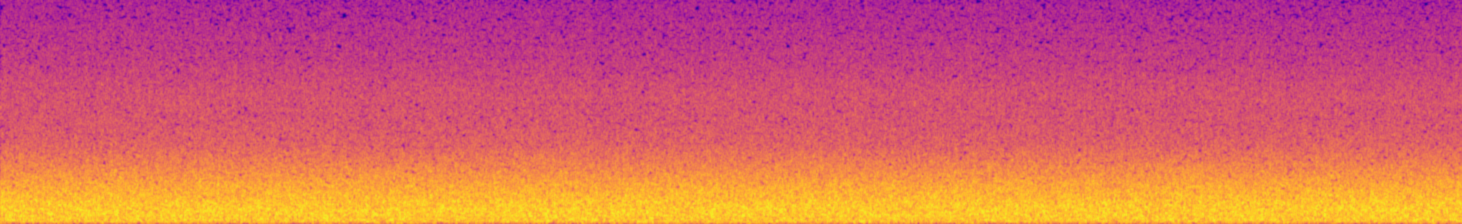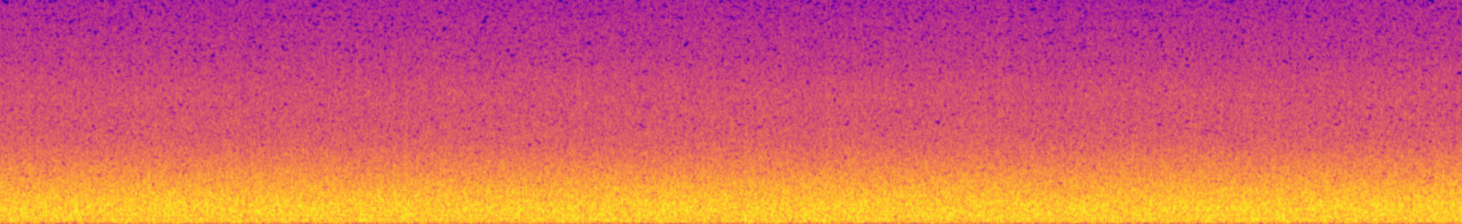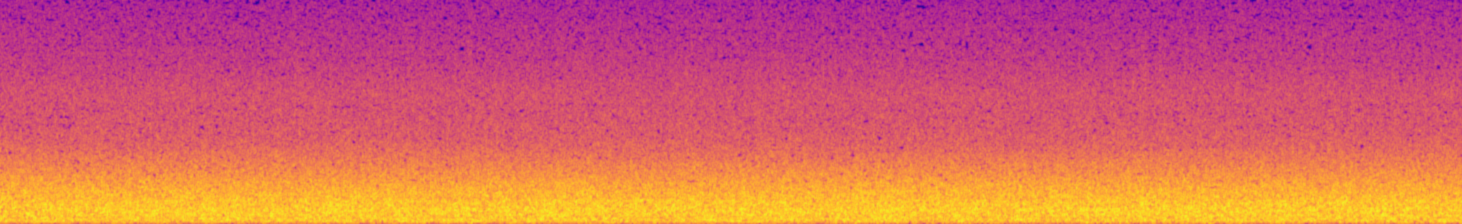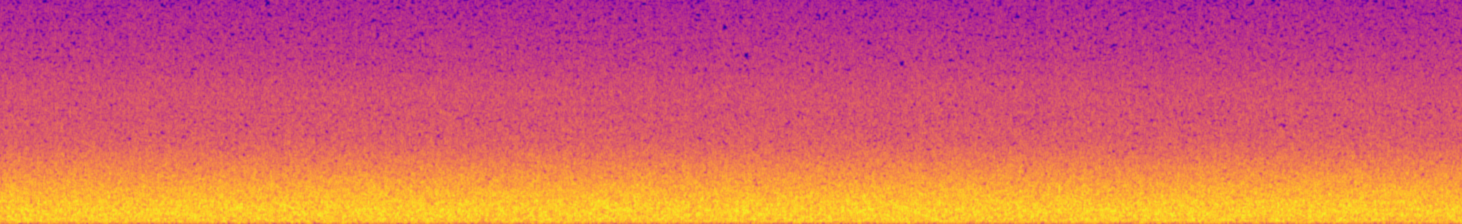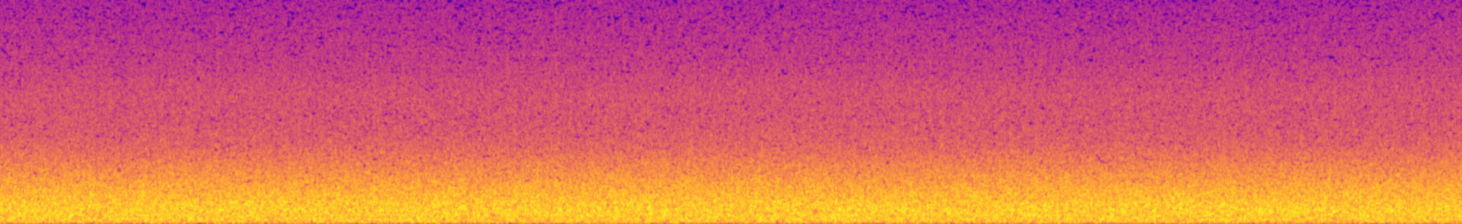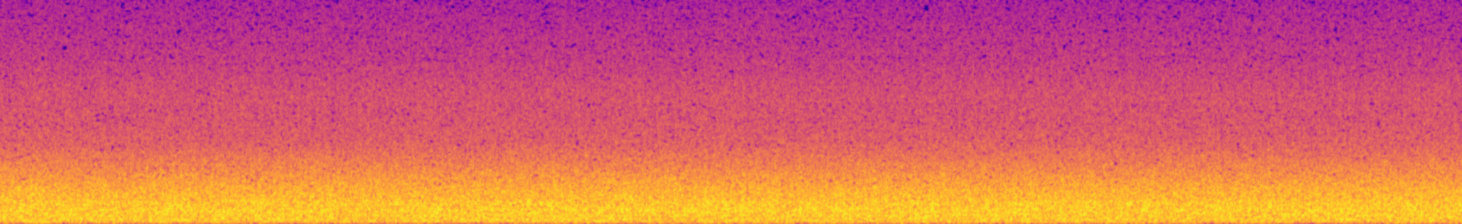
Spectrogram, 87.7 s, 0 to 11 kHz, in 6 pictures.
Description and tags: A stereo field-recording of meltwater at a series of small waterfalls in a small river. Rode NT4>Fel battery preamp>Zoom H2 line in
